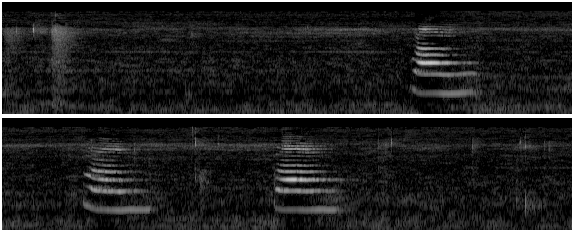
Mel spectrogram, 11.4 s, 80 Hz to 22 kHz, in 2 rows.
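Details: Sia, a pet tortoiseshell cat, recorded 10 November 2019: three clear harmonic meows about two seconds apart, each with a falling tail, over a low indoor hum.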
